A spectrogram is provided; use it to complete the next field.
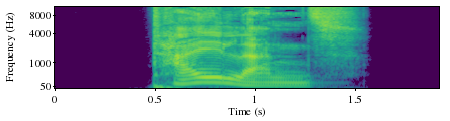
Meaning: genitive of Thailand
- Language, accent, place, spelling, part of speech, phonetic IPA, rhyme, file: German, Germany, Berlin, Thailands, noun, [ˈtaɪ̯lant͡s], -aɪ̯lant͡s, De-Thailands.ogg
